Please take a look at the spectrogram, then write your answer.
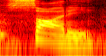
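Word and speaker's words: sorry: आगे एस O double R आई वाई। इसको पढ़ते हैं सॉरी ऐसे 100 और डबल आर है तो केवल एक बार र लास्ट में वाई आता है तो बड़ी ई की मान्यता लगाता है तो ये आपका हो गया सॉरी सॉरी का मतलब होता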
